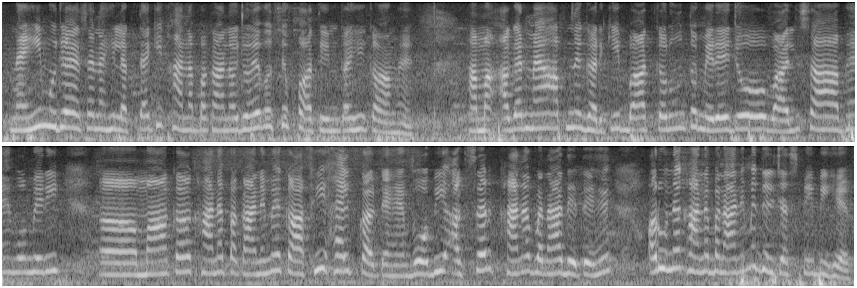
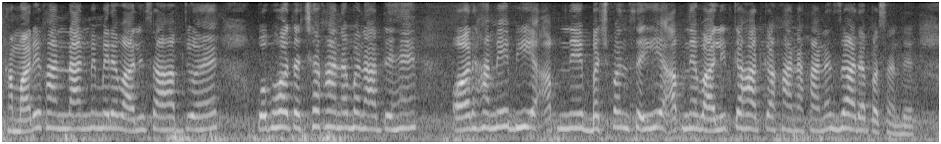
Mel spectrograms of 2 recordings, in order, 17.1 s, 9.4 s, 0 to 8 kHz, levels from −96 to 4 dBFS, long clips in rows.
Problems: constant background noise, background conversations at intervals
